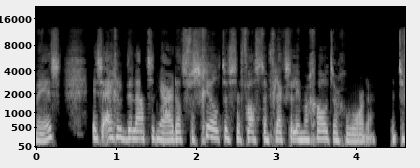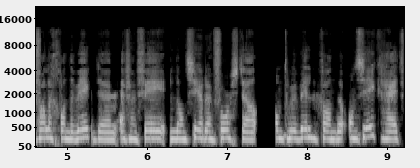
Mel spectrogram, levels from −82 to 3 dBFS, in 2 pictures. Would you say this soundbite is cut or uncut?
cut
